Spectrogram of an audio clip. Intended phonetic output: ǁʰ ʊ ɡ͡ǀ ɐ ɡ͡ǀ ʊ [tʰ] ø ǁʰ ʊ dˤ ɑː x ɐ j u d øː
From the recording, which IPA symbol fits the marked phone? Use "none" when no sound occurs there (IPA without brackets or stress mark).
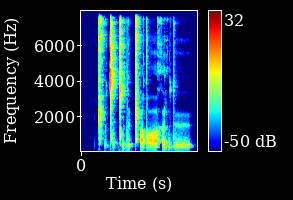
d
